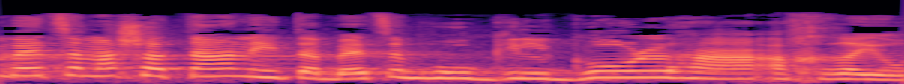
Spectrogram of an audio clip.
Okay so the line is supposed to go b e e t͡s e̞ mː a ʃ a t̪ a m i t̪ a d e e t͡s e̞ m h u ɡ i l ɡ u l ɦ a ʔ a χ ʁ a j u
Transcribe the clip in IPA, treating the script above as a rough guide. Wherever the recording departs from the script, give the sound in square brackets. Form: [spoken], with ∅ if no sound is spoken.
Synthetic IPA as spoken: b e e t͡s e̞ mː a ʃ a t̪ a [n] i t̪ a [b] e e t͡s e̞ m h u ɡ i l ɡ u l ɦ a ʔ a χ ʁ a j u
